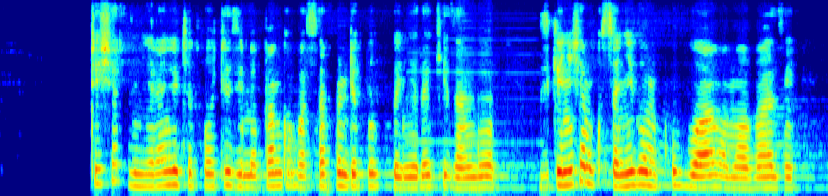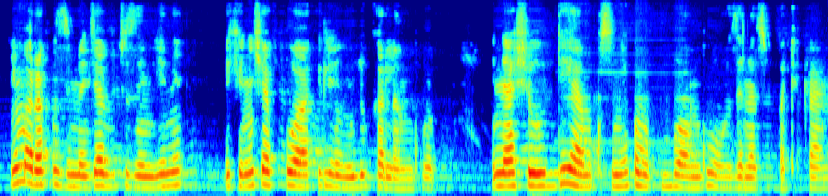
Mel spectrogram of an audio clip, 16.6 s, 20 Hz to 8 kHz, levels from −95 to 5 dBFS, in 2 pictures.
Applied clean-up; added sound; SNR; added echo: neural separator model SepFormer DNS4.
